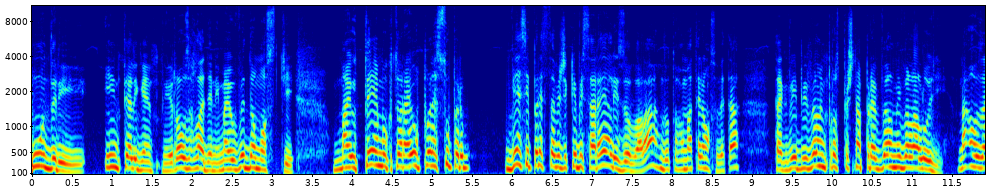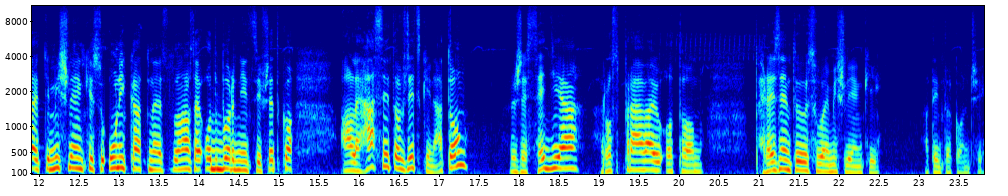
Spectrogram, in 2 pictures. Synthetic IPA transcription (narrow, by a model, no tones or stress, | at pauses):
muːd̪ɾiː | int̪ɛliɡɛnt̪niːɾɔzɦlaɟɛniːmajuːʋɛd̪ɔmɔscimajuːt̪ɛːmukt̪ɔɾaːjɛuːpl̩ɲɛsupɛɾ | ʋɪɛmsipɾɛt̪st̪aʋiɟʒɛkɛbisaɾɛalizɔʋalad̪ɔt̪ɔɦɔmat̪ɛɾialusʋɛt̪at̪aɡʋɪɛbiɟʋɛlmipɾɔspɛʃnaːpɾɛʋɛlmiʋɛlaluɟḭːnaɔzajt̪ɪɛmiʃlɪɛŋkisuːʔunikaːt̪nɛːsuːɔnaɔzajʔɔd̪bɔɾɲiːt͡sifʃɛt̪kɔ | ʔalɛɦasɲɛt̪ɔvʒd̪itt͡skinat̪ɔmʒɛsɛɟɪaɾɔspɾaːʋajuːʔɔt̪ɔmpɾɛzɛnt̪ujuːsʋɔjɛmiʃlɪɛŋkiat̪iːmt̪ɔkɔɲt͡ʃḭː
